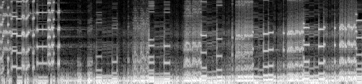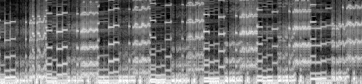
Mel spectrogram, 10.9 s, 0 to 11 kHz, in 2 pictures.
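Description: Sorting-visualizer sonification: a rapid, jumbled run of short electronic beeps whose pitch tracks the values being compared and moved as WikiSort does its final pairwise pass over 256 values. A steadier musical bed runs underneath.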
